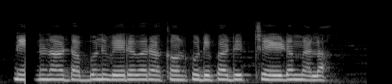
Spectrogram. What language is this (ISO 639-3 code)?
tel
